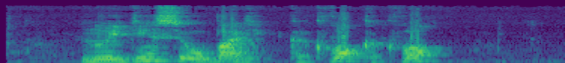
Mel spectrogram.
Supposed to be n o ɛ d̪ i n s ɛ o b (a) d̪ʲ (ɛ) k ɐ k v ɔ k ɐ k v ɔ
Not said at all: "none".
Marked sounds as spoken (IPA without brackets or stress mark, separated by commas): a, i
